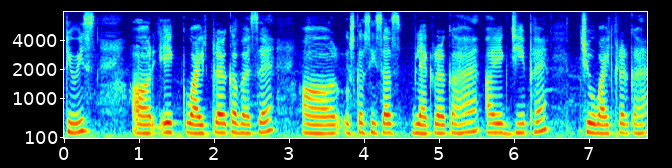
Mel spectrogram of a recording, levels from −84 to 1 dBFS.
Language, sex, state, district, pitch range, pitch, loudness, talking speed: Hindi, female, Jharkhand, Sahebganj, 200-220 Hz, 210 Hz, -18 LUFS, 195 wpm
